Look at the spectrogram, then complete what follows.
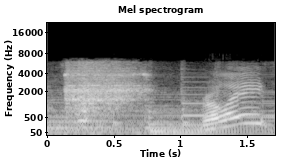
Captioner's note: brake noise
